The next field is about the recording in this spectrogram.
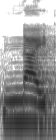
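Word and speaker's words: night: न प्रोनाउंस करते हैं, जैसे कि नाइट। यहाँ पे देखिए एन का न हो जाएगा। यहाँ पे भी आपको ध्यान देना है, GHT एक साथ आया है तो यहाँ पे GH साइलेंट रहेगा। आई का हो जाएगा आई, GH साइलेंट है, टी का हो जाएगा ट, पूरा हो जाएगा आपका उच्चारण नाइट।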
